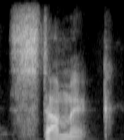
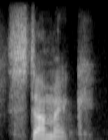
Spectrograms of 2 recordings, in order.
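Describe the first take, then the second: No difference in how they are said.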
